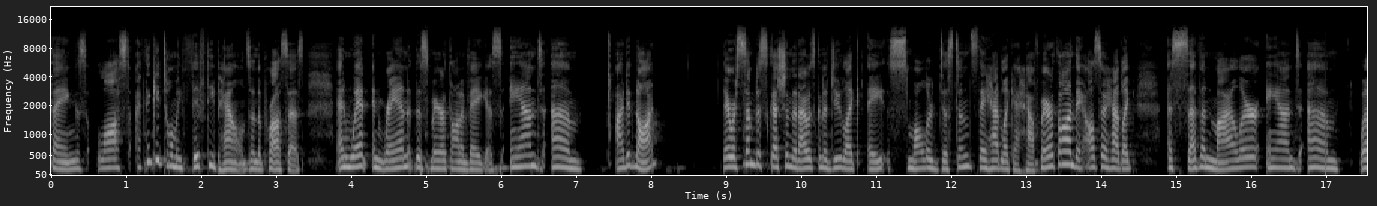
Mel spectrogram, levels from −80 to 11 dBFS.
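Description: Short hard-edged dropouts to silence cut into the sound at 0.93, 4.93, 8.93 to 8.96, 12.98 and 16.99 seconds, recurring every 4 seconds. Most last 6 to 15 ms, while the one near 9 seconds stretches to 30 ms. These are gaps between stream segments: the timestamps of consecutive 4-second segments fail to meet, and the player fills each gap with silence. Nothing is lost, but the timeline is stretched slightly at each segment boundary.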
